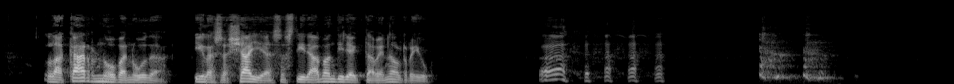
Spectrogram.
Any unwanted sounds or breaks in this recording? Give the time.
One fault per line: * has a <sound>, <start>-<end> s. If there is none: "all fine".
* has a laugh, 5.4-6.7 s
* has a cough, 7.6-8.5 s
